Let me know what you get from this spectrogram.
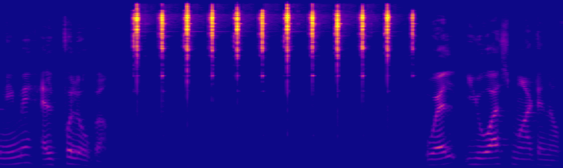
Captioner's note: clock Ticking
